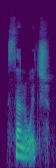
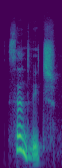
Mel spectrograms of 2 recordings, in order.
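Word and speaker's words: szendvics: Number 6, sandwich. In Hungarian, sandwich. Sandwich. The letters S and Z make the S sound.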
